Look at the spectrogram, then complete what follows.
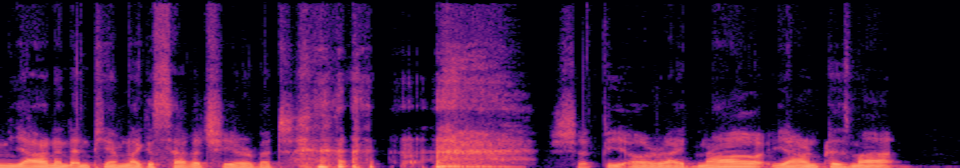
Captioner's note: laughs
